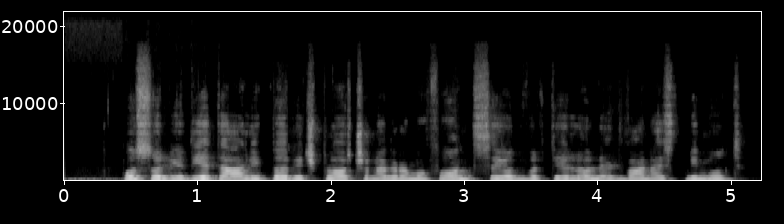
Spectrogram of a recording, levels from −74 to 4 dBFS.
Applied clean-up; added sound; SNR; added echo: neural mask model DeepFilterNet 3.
